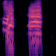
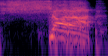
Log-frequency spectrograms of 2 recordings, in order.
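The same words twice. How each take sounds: First: "Shut up" yelled much higher and louder; hollered shut up. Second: A flat, blunt "Shut up" thrown at her. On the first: Host replaying the owner's retort, high hollered yell. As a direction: belt it out mid-laugh. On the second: Restaurant owner telling the complaining lady to shut up, blunt. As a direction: cut her off cold. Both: Retold or imitated.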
